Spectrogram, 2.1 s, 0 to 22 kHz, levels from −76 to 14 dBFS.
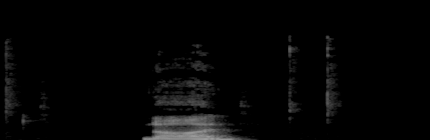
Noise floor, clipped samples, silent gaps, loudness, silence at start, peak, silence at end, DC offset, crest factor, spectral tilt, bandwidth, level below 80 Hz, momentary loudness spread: -72 dBFS; under 0.1%; none; -27 LUFS; 0.7 s; -10 dBFS; 0.5 s; under 0.1%; 22 dB; -5.5 dB/octave; 16 kHz; -72 dBFS; 24 LU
